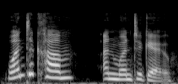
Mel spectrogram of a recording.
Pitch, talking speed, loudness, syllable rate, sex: 260 Hz, 235 wpm, -15 LUFS, 6.6 syllables/s, female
